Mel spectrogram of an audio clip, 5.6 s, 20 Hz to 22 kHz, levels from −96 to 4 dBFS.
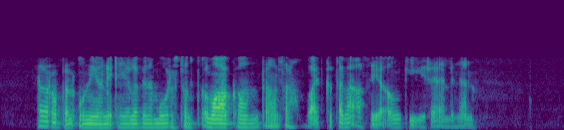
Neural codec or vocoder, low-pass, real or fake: codec, 16 kHz, 16 kbps, FreqCodec, smaller model; 3.6 kHz; fake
